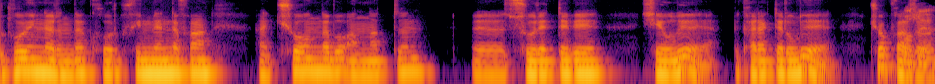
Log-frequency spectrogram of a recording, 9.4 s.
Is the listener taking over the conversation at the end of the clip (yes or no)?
no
